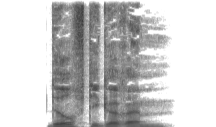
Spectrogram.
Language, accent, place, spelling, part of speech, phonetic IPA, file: German, Germany, Berlin, dürftigerem, adjective, [ˈdʏʁftɪɡəʁəm], De-dürftigerem.ogg
- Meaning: strong dative masculine/neuter singular comparative degree of dürftig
